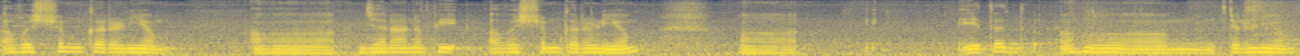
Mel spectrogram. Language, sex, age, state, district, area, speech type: Sanskrit, male, 18-30, Maharashtra, Chandrapur, rural, spontaneous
